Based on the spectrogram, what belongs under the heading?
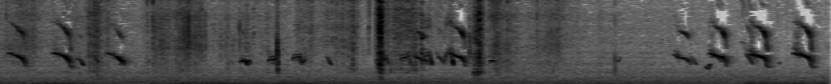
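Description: Birds chirping in quick clusters of short, falling chirps over steady low background noise, with a couple of sharp clicks near the middle.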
